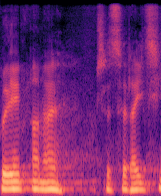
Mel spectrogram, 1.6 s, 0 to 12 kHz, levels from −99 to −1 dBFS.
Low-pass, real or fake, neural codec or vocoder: 10.8 kHz; fake; codec, 24 kHz, 3 kbps, HILCodec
